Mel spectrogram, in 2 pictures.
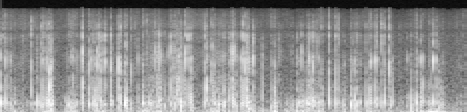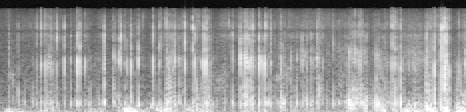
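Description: A black knit fabric heat-resistant glove, soft and flexible and covered in pink silicone grip dots, is scratched and rubbed by long nails while it is handled. The result is a dense run of quick, dry scratching and crinkly rubbing strokes spread across low and bright bands, with no ringing tail.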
